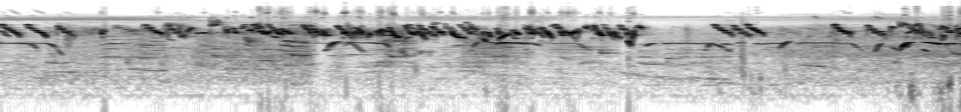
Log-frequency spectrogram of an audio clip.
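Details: Lemon-bellied white-eyes calling in a busy 'ciak' style meant to stir silent birds into song: thick high-pitched twitter with many smooth arched whistles at a steady lower pitch.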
